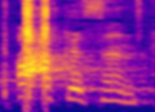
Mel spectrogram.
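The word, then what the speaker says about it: pocosin: where I live and they're called pacin and they're great big circles that rhyme with moccasins and I know cuz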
